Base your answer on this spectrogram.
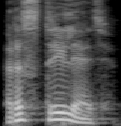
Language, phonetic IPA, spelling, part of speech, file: Russian, [rəs(ː)trʲɪˈlʲætʲ], расстрелять, verb, Ru-расстрелять.ogg
- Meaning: 1. to shoot someone dead, to execute (by shooting) 2. to expose to heavy (artillery or gun-) fire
